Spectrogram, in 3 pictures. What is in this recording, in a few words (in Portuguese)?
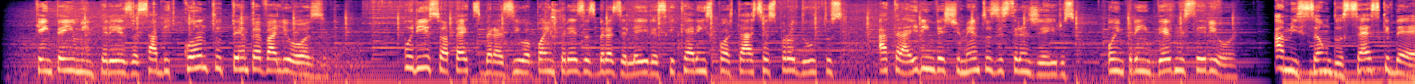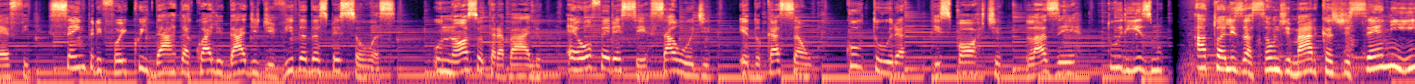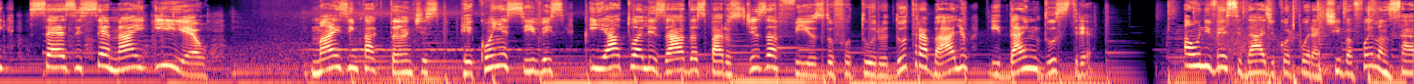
institucionais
